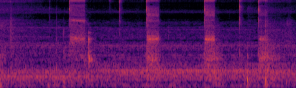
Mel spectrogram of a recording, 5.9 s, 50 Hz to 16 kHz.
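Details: Inogen One G3 portable oxygen concentrator after refilling with fresh zeolite, reading about 98% oxygen: short hissing gas puffs, some with a faint tone, each released as a breath triggers its pulse-dose delivery.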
